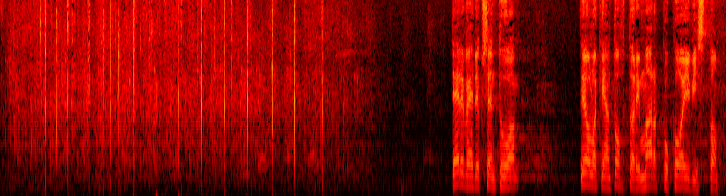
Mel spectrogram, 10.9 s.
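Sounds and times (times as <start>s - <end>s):
audience applause: 0.0s - 5.6s
speech: 6.8s - 7.8s, 8.7s - 10.8s.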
